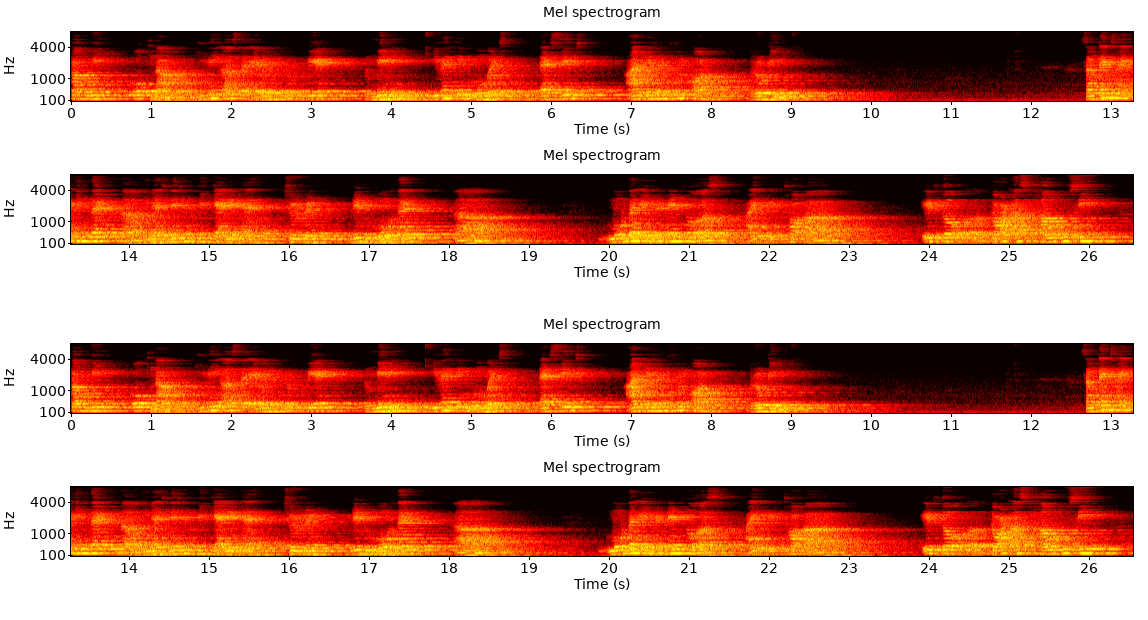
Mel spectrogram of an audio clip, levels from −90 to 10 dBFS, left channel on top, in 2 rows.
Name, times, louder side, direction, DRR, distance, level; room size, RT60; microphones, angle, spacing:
voice 1, 0.0-3.3 3.7-5.5 5.8-6.4 6.9-8.1 8.5-9.1 12.7-17.7 18.0-18.6 19.9-22.9 23.9-26.3, equal, 25° right, -6 dB, 0.5 m, -20 dB
3.5 x 3.2 x 3.6 m, 2.1 s
head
